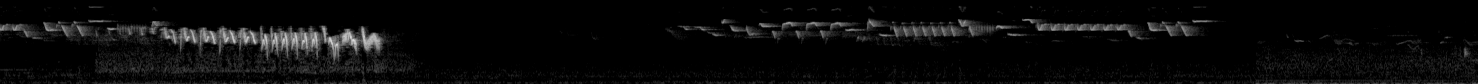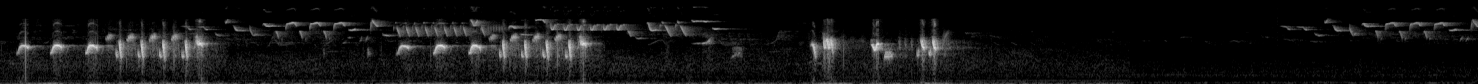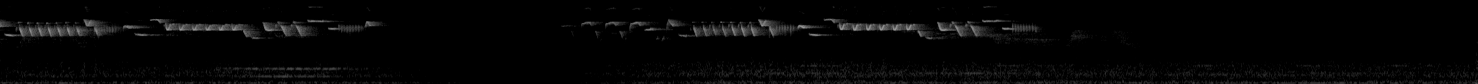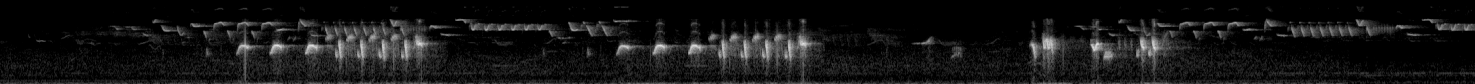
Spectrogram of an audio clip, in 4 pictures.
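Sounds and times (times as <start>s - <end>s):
lower louder bird song: 0.0s - 4.4s, 5.4s - 34.2s, 35.2s - 59.0s
bird rapid high trilling: 12.8s - 26.0s, 44.6s - 57.9s.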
